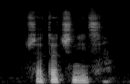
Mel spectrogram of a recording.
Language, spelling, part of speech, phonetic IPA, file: Polish, wszetecznica, noun, [ˌfʃɛtɛt͡ʃʲˈɲit͡sa], LL-Q809 (pol)-wszetecznica.wav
